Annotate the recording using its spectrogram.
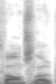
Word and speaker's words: Vincelot: Now, obviously, the English pronunciation of Vincelot is Vincelot, because I asked him how. He says Vincelot. So. Okay, stick with the French Vincelot. And people would know it as Vincelot, but no, insist on calling him Vincelot.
